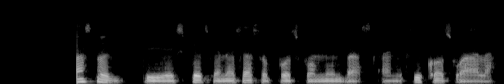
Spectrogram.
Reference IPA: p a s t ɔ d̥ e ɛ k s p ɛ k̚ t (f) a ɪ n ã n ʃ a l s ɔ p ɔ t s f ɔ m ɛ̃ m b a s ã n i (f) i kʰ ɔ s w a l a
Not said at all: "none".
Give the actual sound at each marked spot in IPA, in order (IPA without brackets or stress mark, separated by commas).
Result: f, f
